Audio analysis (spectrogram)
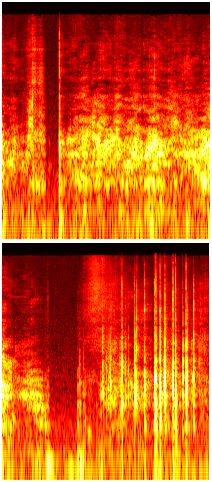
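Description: Long nails scratch and rub along the glossy front and edges of a large, hollow green cardboard display box, making a steady, papery mid-range scraping with one sharp click early on. After a brief quiet pause, the sound turns into a quick run of crisp, bright taps and clicks against the cardboard.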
